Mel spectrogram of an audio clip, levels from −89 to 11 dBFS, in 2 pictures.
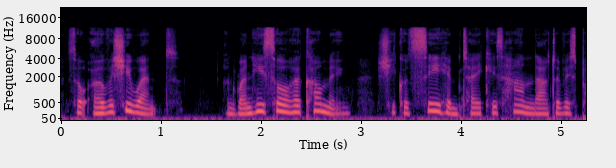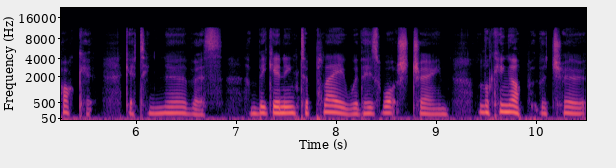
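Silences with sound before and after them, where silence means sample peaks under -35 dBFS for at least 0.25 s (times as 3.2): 1.1–1.66
2.86–3.19
5.54–5.9
6.81–7.15
9.1–9.44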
